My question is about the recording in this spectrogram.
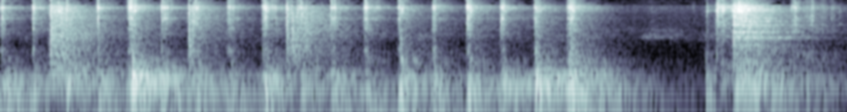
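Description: A steel tamping rod strikes aggregate chips in a small metal cylindrical measure, giving repeated knocks about two to three a second. This is the tamping of a layer in the aggregate impact test, packing the chips down to drive out the voids. Just after seven seconds comes one louder clatter as the rod is laid down in an enamel bowl.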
